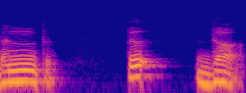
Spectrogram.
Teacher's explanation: जब आप बोल रहे हैं दंत, तो दांत से जीभ टकरा रही है। तो ये है दंत, जहाँ दांतों का इस्तेमाल हो रहा है।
